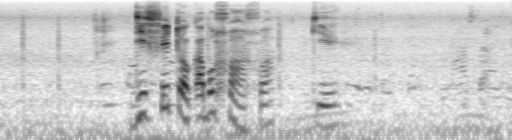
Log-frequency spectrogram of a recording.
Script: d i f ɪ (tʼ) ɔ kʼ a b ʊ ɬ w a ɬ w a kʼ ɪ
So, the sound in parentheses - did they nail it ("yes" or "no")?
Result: yes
